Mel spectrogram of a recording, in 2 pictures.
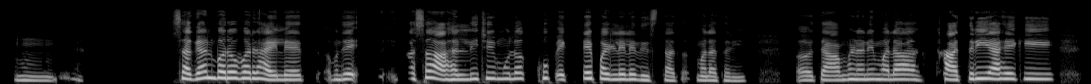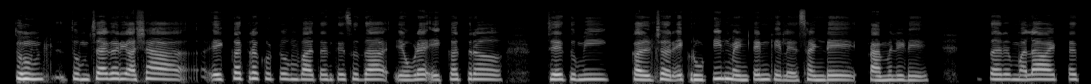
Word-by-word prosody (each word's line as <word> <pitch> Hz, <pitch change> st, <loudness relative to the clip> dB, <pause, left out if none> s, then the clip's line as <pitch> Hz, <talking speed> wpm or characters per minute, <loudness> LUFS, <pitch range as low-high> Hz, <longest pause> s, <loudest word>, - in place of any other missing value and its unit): हं. 195 Hz, -, -6 dB, 1.0 s
सगळ्यांबरोबर 285 Hz, +2 st, +6 dB
राहिलेत 215 Hz, -4 st, +3 dB, 0.3 s
म्हणजे 235 Hz, +3 st, +2 dB, 0.6 s
कसं 300 Hz, +5 st, +2 dB, 0.2 s
हल्लीची 230 Hz, +5 st, +2 dB
मुलं 260 Hz, 0 st, 0 dB
खूप 290 Hz, -5 st, -2 dB
एकटे 275 Hz, +5 st, +2 dB
पडलेले 235 Hz, -2 st, +3 dB
दिसतात 195 Hz, -3 st, -3 dB
मला 190 Hz, -1 st, 0 dB
तरी. 170 Hz, -2 st, -5 dB, 0.5 s
अ, 195 Hz, +1 st, -2 dB
त्या 200 Hz, -1 st, +2 dB
मानाने 230 Hz, +2 st, +2 dB
मला 230 Hz, 0 st, +2 dB, 0.4 s
खात्री 255 Hz, +4 st, +4 dB
आहे 255 Hz, +1 st, +4 dB
की 245 Hz, 0 st, 0 dB, 0.6 s
तुम 255 Hz, -2 st, +6 dB, 0.3 s
तुमच्या 250 Hz, +1 st, 0 dB
घरी 255 Hz, -1 st, +1 dB
अशा 255 Hz, +4 st, 0 dB, 0.6 s
एकत्र 270 Hz, +3 st, -1 dB
कुटुंबात. 235 Hz, -3 st, -4 dB
आणि 225 Hz, -, -4 dB
ते 235 Hz, -1 st, -3 dB
सुद्धा 230 Hz, -1 st, -2 dB
एवढ्या 210 Hz, +2 st, -2 dB
एकत्र 235 Hz, +2 st, -4 dB, 0.7 s
जे 230 Hz, 0 st, +4 dB
तुम्ही 235 Hz, 0 st, -2 dB, 0.3 s
कल्चर 215 Hz, 0 st, +1 dB
एक 215 Hz, +2 st, -4 dB
रुटीन 220 Hz, +5 st, 0 dB
मेंटेन 225 Hz, 0 st, -1 dB
केल 200 Hz, -5 st, -4 dB
संडे 210 Hz, -1 st, -2 dB, 0.2 s
फॅमिली 205 Hz, +1 st, -1 dB
डे 195 Hz, -1 st, -6 dB, 0.6 s
तर 235 Hz, -1 st, -1 dB
मला 225 Hz, +1 st, -1 dB
वाटत 230 Hz, +1 st, -3 dB
230 Hz, 120 wpm, -23 LUFS, 210-250 Hz, 1.0 s, सगळ्यांबरोबर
